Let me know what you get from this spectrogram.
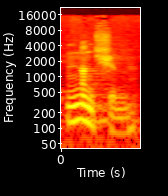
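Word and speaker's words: nuncheon: And Scott James, your word is a nunchion, like lunchon, but with N instead of L.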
